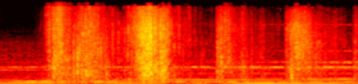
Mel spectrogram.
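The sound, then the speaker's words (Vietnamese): Footsteps on soft, muddy dirt ground in a field after rain: about four crunching, squelching steps, evenly paced and fairly quiet, with no voices. “Ông bỗng nhiên loáng thoáng nghe bên tai có tiếng bước chân.”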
